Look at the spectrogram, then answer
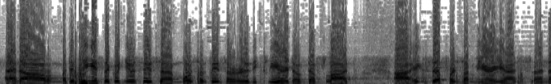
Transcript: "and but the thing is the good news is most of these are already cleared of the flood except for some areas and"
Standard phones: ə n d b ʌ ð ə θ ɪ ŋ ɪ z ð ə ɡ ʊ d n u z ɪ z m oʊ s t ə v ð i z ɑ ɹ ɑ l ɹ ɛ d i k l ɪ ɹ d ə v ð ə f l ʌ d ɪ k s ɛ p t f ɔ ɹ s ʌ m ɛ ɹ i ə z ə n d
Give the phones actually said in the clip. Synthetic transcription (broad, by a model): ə n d b ʌ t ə θ ɪ ŋ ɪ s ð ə ɡ ʊ d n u s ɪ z m oʊ s t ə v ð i s ɑ ɹ ɑ l ɹ ɛ d i k l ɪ ɹ d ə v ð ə f l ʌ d ɪ k s ɛ p t f ɔ ɹ s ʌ m ɛ ɹ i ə s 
